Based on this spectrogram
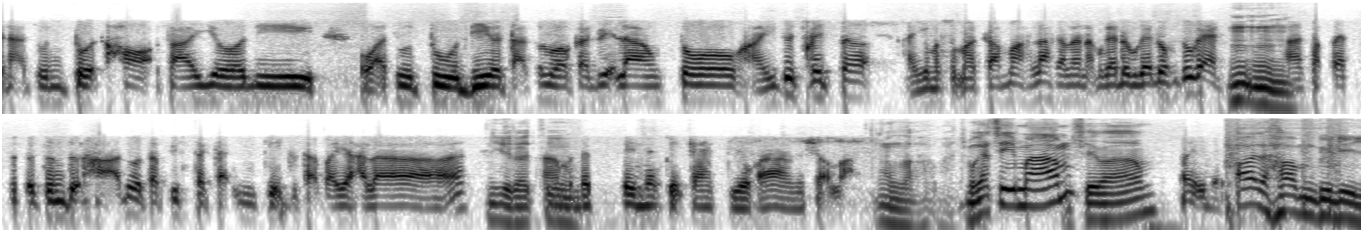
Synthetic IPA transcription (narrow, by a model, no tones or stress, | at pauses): na̰ʔt̪unt̪ʊt̪̚haʔsajəniwa̰ʔt̪ut̪udiət̪a̰ʔkəluarkanduɪt̪̚laŋsʊŋã̰it̪ut͡ʃəɾit̪əa̰jəmasʊk̚makamahlahkalanaʔbəɡadʊhbəɡadʊht̪ukan̩asapajnaʔt̪unt̪ʊʔt̪ːunt̪ʊt̪̚ha̰ʔt̪ot̪apisə̥t̪akat̪̚ikɪʔt̪ut̪aʔbajahlahəijəlat̪umənəp̪əɲakɪʔ̪̚kaat̪ioɾaŋinʃa̰ʔə̰lːɑ̰halːɔhak̚bat̪ɾiməkasɪhmamsamambajʔbaalɦamduli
